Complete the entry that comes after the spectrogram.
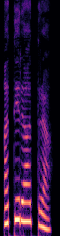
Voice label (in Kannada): "ಅತಿರಾತ್ರ", Kannada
